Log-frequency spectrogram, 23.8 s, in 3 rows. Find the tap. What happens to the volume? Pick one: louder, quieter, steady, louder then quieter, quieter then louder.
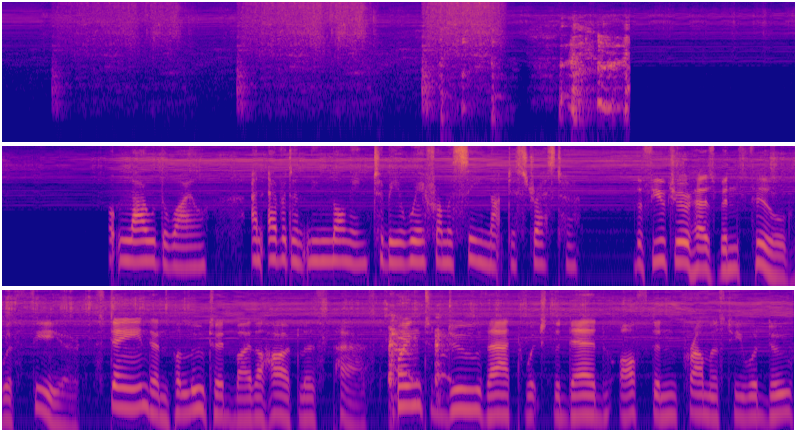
louder.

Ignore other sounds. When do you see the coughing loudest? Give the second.
6 s.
